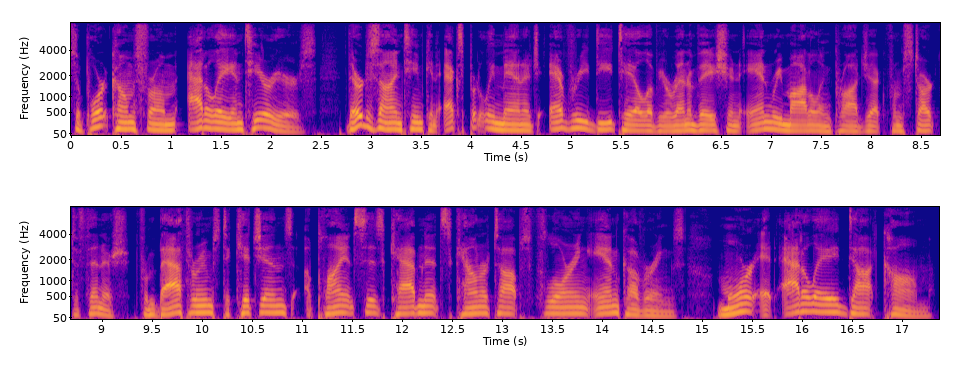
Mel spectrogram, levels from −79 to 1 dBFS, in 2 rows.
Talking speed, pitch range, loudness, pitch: 125 wpm, 100-135 Hz, -21 LUFS, 120 Hz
